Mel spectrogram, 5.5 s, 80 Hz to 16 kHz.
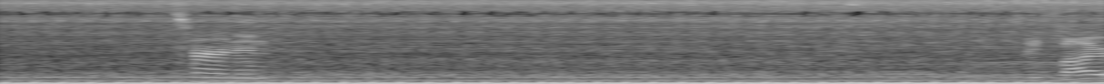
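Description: A Nissan Skyline R32 GTR engine runs at a loud, steady idle with a deep, constant drone throughout, while a voice talks over it at a couple of points.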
